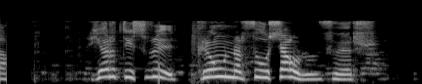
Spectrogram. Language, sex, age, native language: Icelandic, female, 8, Icelandic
